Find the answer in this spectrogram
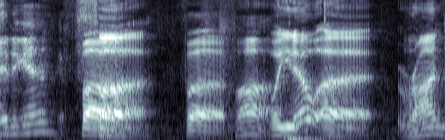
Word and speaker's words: pho: You know, it's becoming such a Pho mainstream 24.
